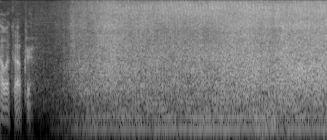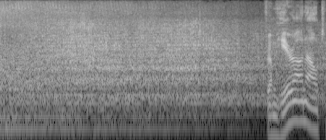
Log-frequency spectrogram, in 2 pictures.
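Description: A helicopter engine whines and its rotor thuds steadily.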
